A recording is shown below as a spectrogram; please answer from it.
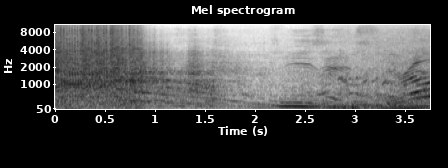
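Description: A Ferrari 812 V12 engine revs loudly up close, then rises and falls in pitch through throttle blips. Excited voices react over and around it.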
